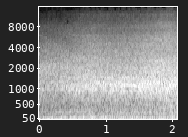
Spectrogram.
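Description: Engine and road noise heard inside the cab of a moving HGV: a steady low rumble with a rushing noise that swells near the end.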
